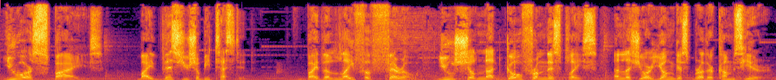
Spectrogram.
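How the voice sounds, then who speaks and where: A man playing a stern governor who speaks slowly and firmly in a dramatized scripture reading, over faint music. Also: mid-range voice, sing-song. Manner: slow, stern and measured. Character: stern Egyptian governor testing his brothers.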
